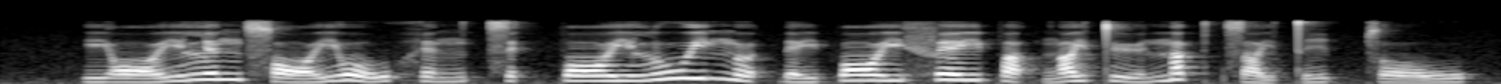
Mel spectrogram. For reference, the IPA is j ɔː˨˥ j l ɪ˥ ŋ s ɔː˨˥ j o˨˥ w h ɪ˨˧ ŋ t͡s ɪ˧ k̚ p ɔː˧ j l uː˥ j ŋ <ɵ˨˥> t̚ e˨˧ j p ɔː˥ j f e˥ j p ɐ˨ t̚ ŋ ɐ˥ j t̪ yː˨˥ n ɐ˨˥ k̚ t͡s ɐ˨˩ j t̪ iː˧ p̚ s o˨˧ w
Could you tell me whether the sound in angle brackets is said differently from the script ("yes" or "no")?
yes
